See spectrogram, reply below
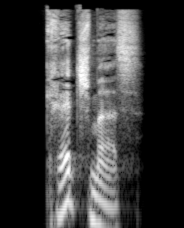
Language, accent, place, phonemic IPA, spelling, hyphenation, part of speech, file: German, Germany, Berlin, /ˈkʁɛt͡ʃmɐs/, Kretschmers, Kretsch‧mers, noun, De-Kretschmers.ogg
- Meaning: genitive singular of Kretschmer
